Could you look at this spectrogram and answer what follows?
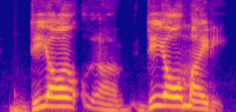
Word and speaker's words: DALMYD: It's D Almighty, and it's spelled DALMYD.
